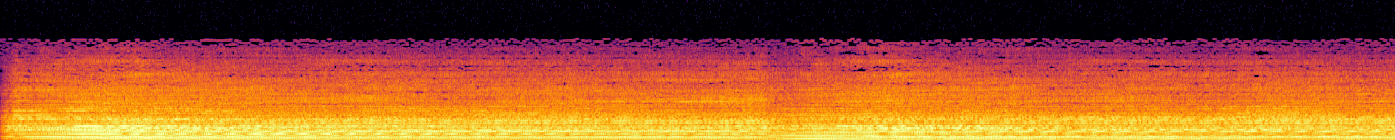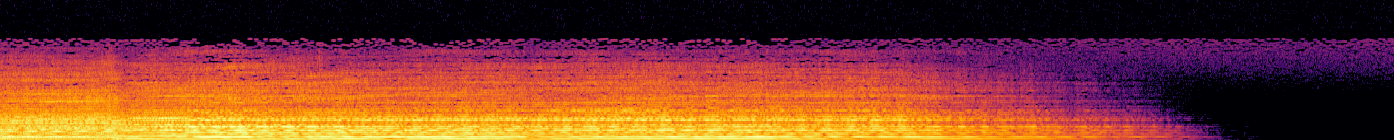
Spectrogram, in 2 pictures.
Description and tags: cellos three chords
Three cellos playing three melancholic (or perhaps a little scary) chords slowly.
Well, in reality it was one cello, but I tweaked it a little. And speaking of chords, the number of those might depend on other elements of arrangement. Unfortunately I haven't got a clue about what the bpm might be...
Anyway here it is. Clip it and use just one chord if you like, you're welcome.
music, slow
